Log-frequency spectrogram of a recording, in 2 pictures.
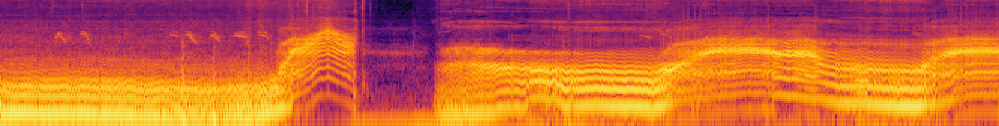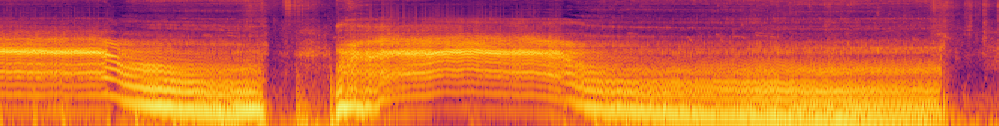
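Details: Scared cats making a loud noise: long, drawn-out wailing yowls with a strained, harmonic-rich tone, swelling and falling in arched waves, several sustained cries of about one to two seconds each with brief breaks between them.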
